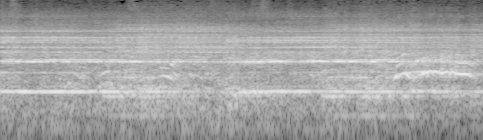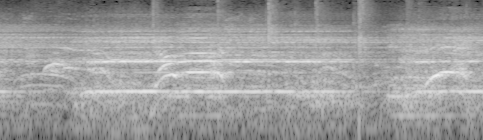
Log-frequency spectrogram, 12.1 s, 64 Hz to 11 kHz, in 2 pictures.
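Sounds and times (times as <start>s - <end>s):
held synth notes: 0.0s - 12.0s.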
